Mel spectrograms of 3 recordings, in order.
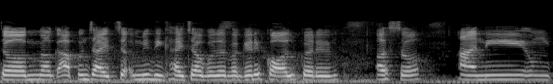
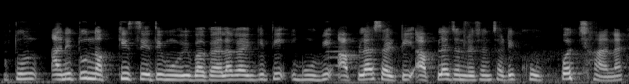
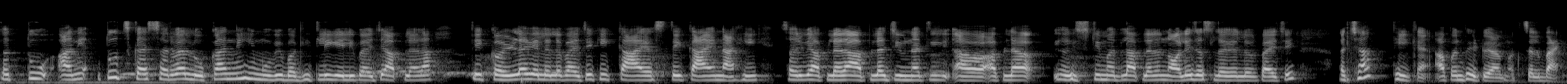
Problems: background sounds at intervals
